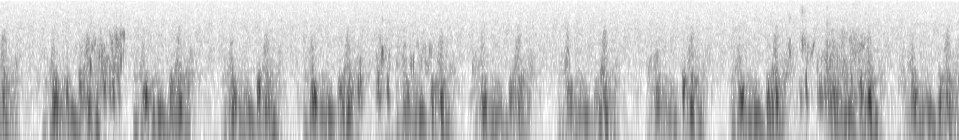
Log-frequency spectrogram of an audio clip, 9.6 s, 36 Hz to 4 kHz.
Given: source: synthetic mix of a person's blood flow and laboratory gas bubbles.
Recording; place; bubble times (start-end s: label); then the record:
Doppler ultrasound of blood flow; precordium
0.63-0.72 s: bubbles
0.78-1.28 s: bubbles
3.54-3.66 s: bubbles
3.74-3.94 s: bubbles
4.08-4.33 s: bubbles
7.86-7.93 s: bubbles
7.99-8.67 s: bubbles
From the record:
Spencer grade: 2 (many but less than half of the cardiac periods contain bubble signals, singularly or in groups); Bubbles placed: only in the low amplitude regions of the cardiac cycle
